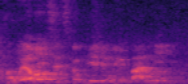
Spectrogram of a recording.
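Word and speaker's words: bánh mì: How do you pronounce it? Banh mi.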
